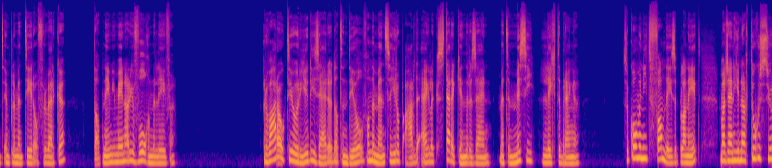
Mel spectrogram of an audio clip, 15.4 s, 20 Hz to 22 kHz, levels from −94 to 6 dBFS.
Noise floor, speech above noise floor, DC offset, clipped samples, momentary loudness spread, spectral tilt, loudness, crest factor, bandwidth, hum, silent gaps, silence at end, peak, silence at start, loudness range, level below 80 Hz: -81 dBFS; 62 dB; under 0.1%; under 0.1%; 9 LU; -5.5 dB/octave; -20 LUFS; 18 dB; 18.5 kHz; none; none; 0 s; -4 dBFS; 0 s; 4 LU; -70 dBFS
